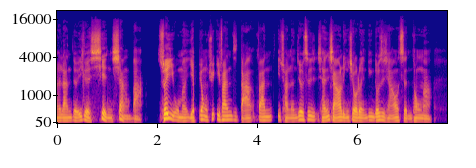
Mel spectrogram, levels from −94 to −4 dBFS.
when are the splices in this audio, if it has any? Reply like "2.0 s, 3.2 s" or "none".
1.8 s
